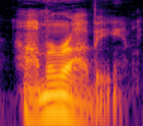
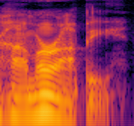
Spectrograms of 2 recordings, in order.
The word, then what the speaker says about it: Hammurabi: the main man himself, Hammurabi, or Hammurabi. A lot of this stuff has multiple transliterations and reconstructed pronunciations, and I'm just going to go with the one that I'm used to, so it's Hammurabi.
